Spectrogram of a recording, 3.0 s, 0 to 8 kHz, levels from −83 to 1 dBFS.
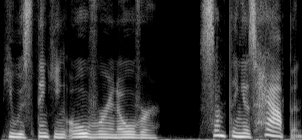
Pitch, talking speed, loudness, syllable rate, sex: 185 Hz, 180 wpm, -17 LUFS, 6.1 syllables/s, female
